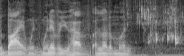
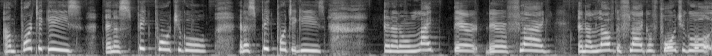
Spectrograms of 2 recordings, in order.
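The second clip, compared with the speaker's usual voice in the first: put-on much higher, upset little girl's voice, close to tears; daughter almost crying; 3 dB louder, slower than usual. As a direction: play the daughter insisting she's Portuguese, on the verge of crying. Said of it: "she started almost crying".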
